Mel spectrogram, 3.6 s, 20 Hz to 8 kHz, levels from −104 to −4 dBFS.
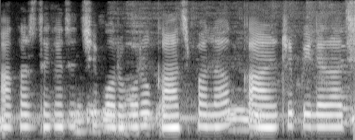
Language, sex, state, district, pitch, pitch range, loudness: Bengali, female, Tripura, West Tripura, 220 Hz, 210-225 Hz, -15 LUFS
